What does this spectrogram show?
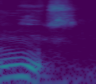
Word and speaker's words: Muse: Yeah, Muse. Muse. It's not Moose.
